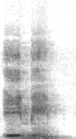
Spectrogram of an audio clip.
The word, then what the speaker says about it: aimer: Mais si on prend les verbes de la conjugaison en R, dans ce cas, le R n'est pas prononcé comme un aimer.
